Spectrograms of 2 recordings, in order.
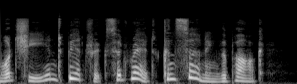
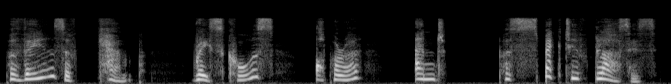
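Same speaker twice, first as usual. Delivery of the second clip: slow, higher voice, item by item; reading aloud; 5 semitones higher, slower than usual. A narrator's reading. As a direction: read a sign out piece by piece, with pauses. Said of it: "she read aloud".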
